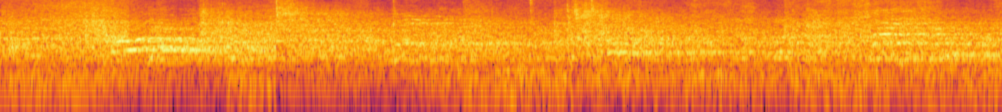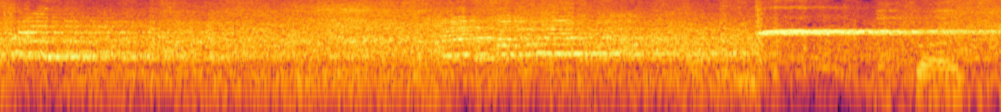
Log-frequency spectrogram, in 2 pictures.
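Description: Voices shouting over the noisy din of an ice hockey game in a rink, then a referee's whistle blown once and held for about a second near the end, stopping play.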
